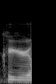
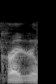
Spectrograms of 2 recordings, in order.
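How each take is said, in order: First: The first vowel rhymes with seeker. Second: The first vowel rhymes with tiger. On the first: The speaker calls it right. "Krieger like Seeker" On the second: The speaker calls it wrong. "I still just want to say Krieger like Tiger"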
